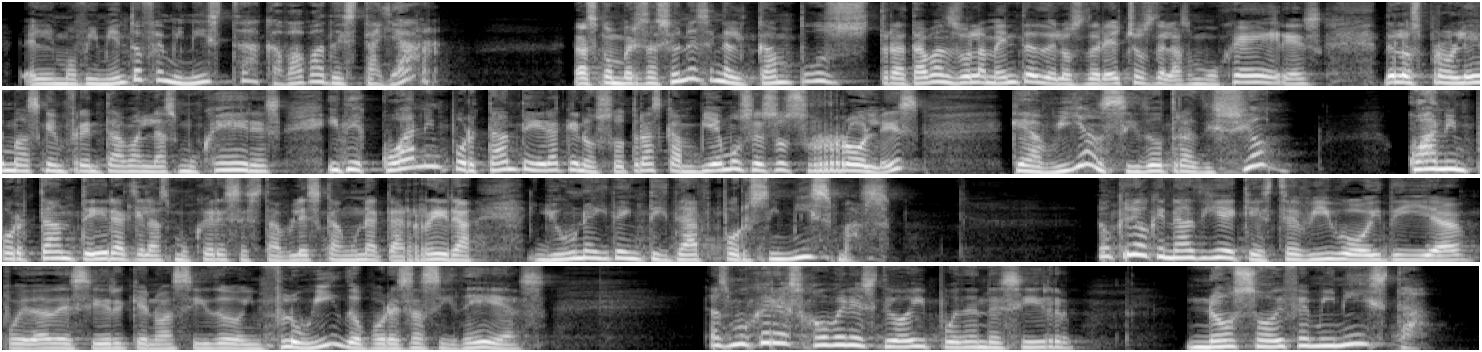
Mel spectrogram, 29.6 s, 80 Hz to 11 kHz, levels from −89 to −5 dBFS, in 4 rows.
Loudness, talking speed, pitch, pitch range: -18 LUFS, 170 wpm, 220 Hz, 190-255 Hz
